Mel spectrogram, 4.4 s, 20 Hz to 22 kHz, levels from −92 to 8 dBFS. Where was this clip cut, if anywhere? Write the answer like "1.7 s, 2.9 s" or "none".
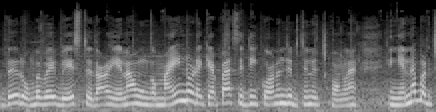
none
